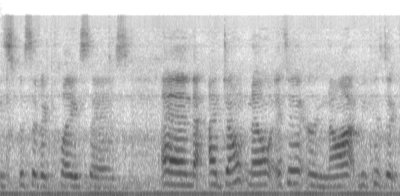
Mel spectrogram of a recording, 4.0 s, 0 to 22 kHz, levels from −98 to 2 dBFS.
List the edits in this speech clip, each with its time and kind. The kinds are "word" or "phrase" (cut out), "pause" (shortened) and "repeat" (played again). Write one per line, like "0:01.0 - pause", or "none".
0:02.0 - word
0:02.8 - phrase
